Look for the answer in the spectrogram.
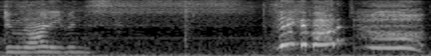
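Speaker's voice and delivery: slow, menacing start to a squeaky finish; deliberate warning. Real, not acted. Repeats warning, slowed down.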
